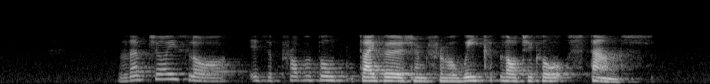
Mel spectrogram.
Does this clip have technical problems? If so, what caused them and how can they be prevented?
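No, the clip has no technical problems. The speech carries nothing above 4 kHz and the usual coding noise of a telephone-band call path, which fits G.711 mu-law at 64 kbps, while the room's background noise and the level change around 3 s, where the talker shifts relative to the microphone, belong to the recording itself.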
